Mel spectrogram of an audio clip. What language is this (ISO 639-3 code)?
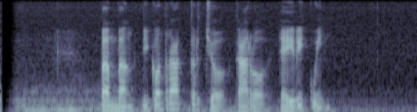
jav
